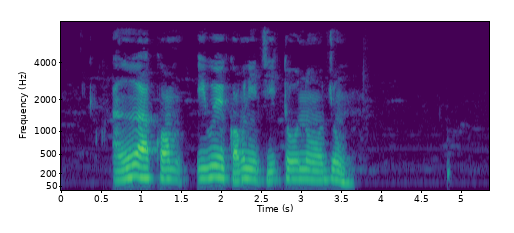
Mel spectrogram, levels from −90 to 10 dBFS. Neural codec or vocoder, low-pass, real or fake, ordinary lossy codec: none; 7.2 kHz; real; AAC, 48 kbps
